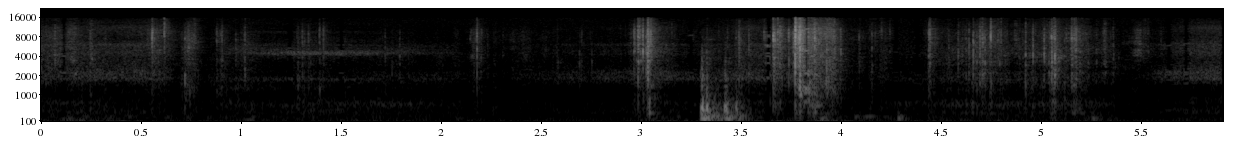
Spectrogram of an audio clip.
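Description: A foil wrapper crinkles as it is handled.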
